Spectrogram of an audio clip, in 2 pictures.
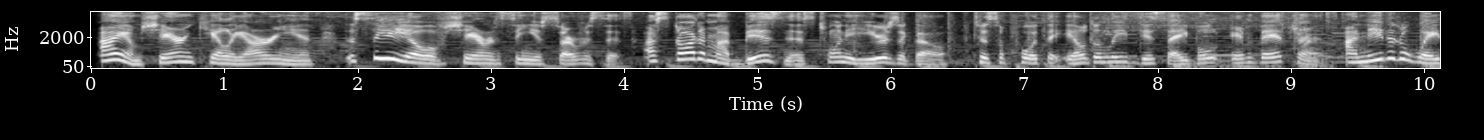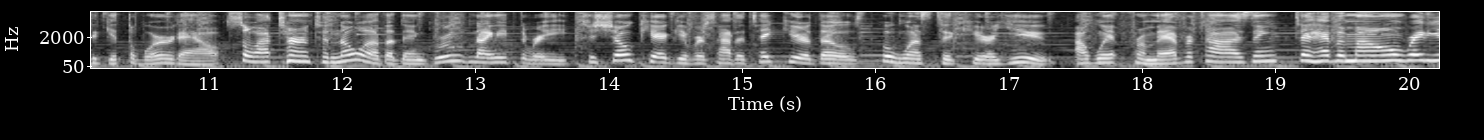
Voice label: sales testimonial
